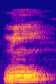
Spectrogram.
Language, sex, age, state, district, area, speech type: Marathi, male, 30-45, Maharashtra, Palghar, urban, spontaneous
